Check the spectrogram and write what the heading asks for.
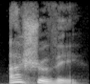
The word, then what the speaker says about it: achever: Achever. Okay, and then if you want to pronounce it the way French people will do, so don't insist too much on this and you will get H.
